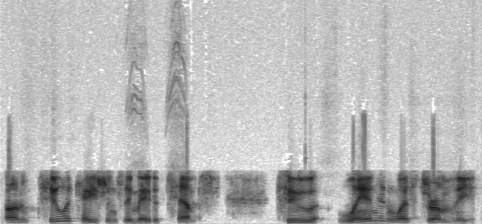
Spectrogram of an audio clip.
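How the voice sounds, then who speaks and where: A man's voice: mid-range voice, animated, measured pace, dry recording. A man co-hosting a history podcast, talking in an opinionated, emphatic way with frequent restarts. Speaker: podcast co-host. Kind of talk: casual history podcast chat. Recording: dry tinny phone-like line.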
